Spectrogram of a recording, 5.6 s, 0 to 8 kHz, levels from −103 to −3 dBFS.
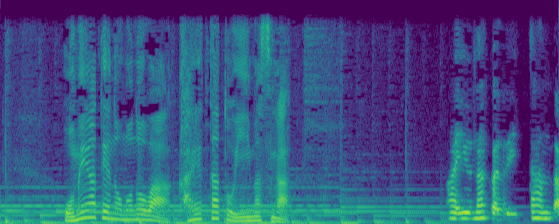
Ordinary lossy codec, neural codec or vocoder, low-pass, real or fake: none; none; 7.2 kHz; real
